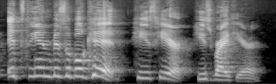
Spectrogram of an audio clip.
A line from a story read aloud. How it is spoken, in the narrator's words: Sammy shouted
